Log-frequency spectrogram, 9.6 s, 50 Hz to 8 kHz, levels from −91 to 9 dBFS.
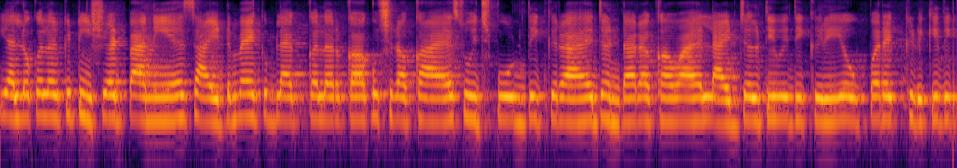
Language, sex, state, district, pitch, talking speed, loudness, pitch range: Hindi, female, Chhattisgarh, Bilaspur, 220 Hz, 225 wpm, -13 LUFS, 210-235 Hz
